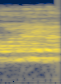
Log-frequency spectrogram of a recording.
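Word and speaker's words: honorable: शुरू हो रही है, लेकिन इसमें जो एच है वो एच क्या है? साइलेंट लेटर है। तो इसके आगे जब हम इसको हिंदी में लिखते हैं, ठीक है, तो इसमें जो होगा वो ऑनरेबल हो जाएगा। ये एच की आवाज नहीं आएगी और ऑनरेबल आ जाएगा।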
